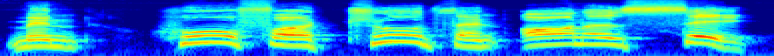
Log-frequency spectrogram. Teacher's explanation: men truth honor sake these are stressed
